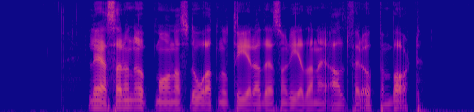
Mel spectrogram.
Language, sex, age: Swedish, male, 33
